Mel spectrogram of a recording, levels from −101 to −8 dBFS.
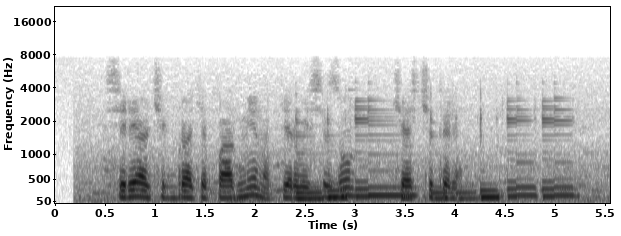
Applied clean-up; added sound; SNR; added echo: none; Electric guitar; -1 dB; none.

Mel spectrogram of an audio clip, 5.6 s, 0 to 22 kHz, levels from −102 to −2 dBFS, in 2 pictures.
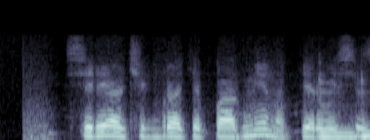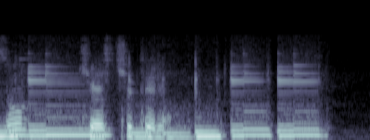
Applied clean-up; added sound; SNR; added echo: neural mask model RNNoise.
